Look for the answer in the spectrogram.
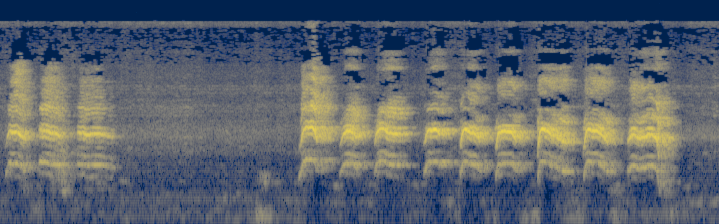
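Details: Parrot mimicking a cat's meow and a dog's barking, uttering a burst of three raspy yelping notes, a quiet gap with a faint thud, then a steady series of about ten loud, harsh, evenly spaced yaps.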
